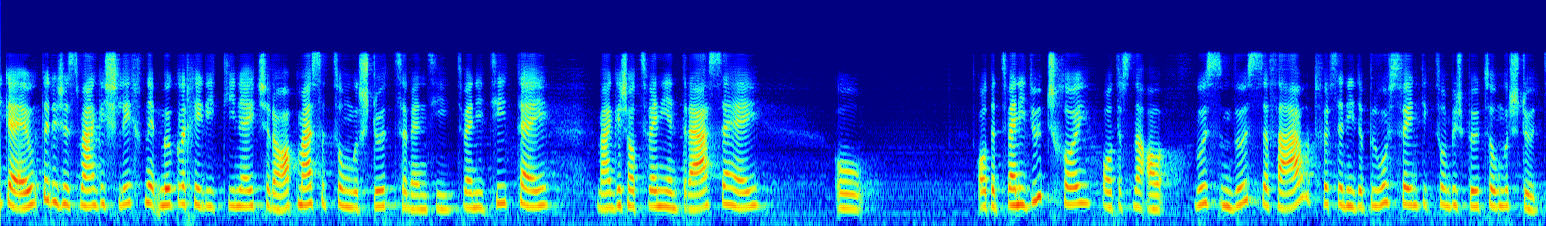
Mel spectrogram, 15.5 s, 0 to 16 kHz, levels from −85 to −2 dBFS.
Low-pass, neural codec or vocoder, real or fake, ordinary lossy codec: 7.2 kHz; codec, 16 kHz, about 1 kbps, DyCAST, with the encoder's durations; fake; none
